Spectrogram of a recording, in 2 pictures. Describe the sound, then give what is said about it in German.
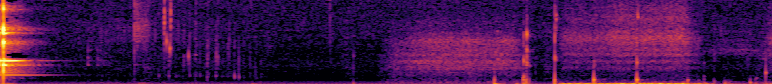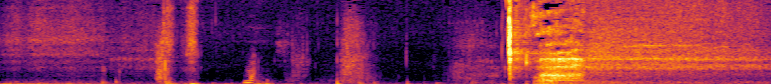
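Glasses clink together once in a toast, a bright ringing chink near the end, preceded by quiet shuffling and handling noises and a low rumble. “Das heißt, ich trinke das jetzt. Prost. Ich trinke es auch. Prost.”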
